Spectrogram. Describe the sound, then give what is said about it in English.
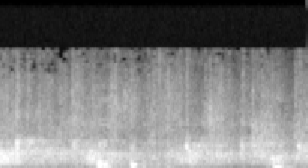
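An audience claps steadily in a dense, continuous wash of many hands, with voices calling out faintly over it throughout. “The way you are clapping, I see you have just entered into the house of God.”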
